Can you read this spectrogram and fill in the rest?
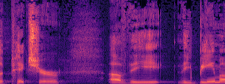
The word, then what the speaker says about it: Bema: Remember, this judgment this Bema or Bema is really how it's pronounced, but I'll go back and forth.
